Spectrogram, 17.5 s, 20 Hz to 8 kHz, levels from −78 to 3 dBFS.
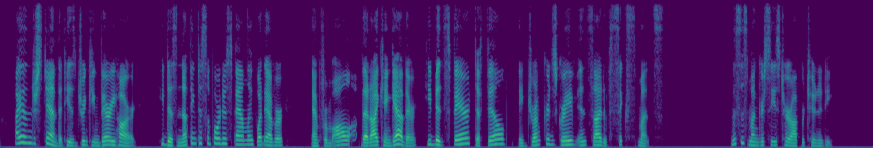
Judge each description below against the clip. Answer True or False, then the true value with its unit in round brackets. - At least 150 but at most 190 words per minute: False (135 wpm)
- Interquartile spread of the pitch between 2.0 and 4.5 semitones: False (5.1 semitones)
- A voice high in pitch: True (205 Hz)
